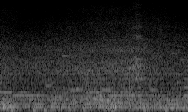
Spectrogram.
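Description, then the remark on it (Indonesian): Steady, loud roadside traffic rumble as a truck and many motorcycles pass by, engine drone and hum in a continuous wash of vehicle noise with a faint murmur of voices underneath. “nah ini ada truk mampir eh lewat sih nggak nggak nggak jadi mampir banyak motor”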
